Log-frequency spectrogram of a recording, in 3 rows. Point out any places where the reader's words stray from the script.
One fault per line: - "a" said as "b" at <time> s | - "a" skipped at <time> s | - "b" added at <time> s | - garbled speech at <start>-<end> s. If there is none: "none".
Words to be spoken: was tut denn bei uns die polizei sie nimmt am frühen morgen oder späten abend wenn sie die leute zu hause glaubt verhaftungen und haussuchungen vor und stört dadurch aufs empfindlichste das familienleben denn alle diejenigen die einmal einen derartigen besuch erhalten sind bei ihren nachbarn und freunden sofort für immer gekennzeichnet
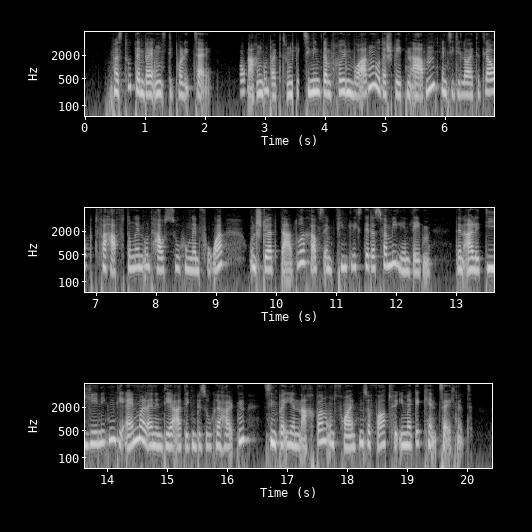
- garbled speech at 2.6-3.6 s
- "zu hause" skipped at 6.6 s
